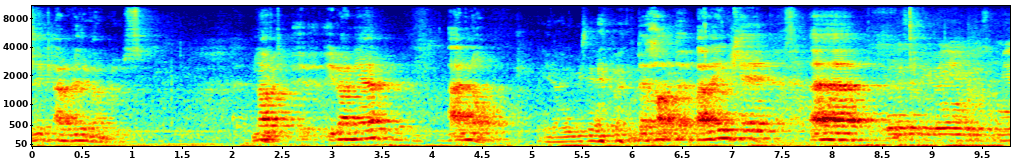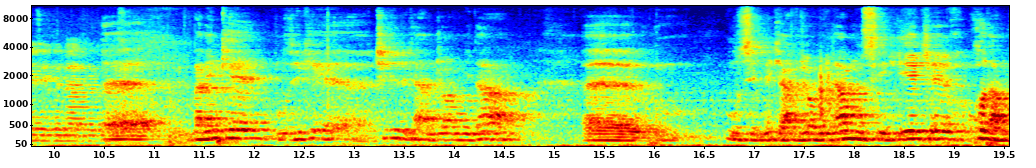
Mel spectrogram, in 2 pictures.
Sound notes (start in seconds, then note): 5.1 speaking in farsi; 11.5 speaking in farsi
